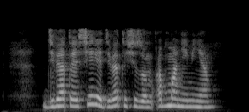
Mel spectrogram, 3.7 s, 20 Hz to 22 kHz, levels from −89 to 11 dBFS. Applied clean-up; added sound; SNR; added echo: neural mask model DeepFilterNet 3.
